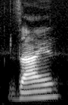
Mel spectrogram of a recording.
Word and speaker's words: Zion: I'm Zion, like lion. Please don't say it wrong.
